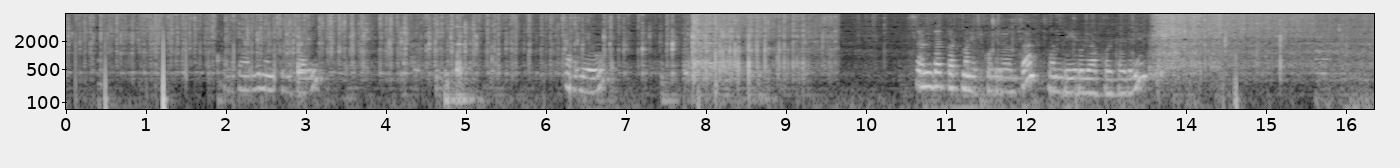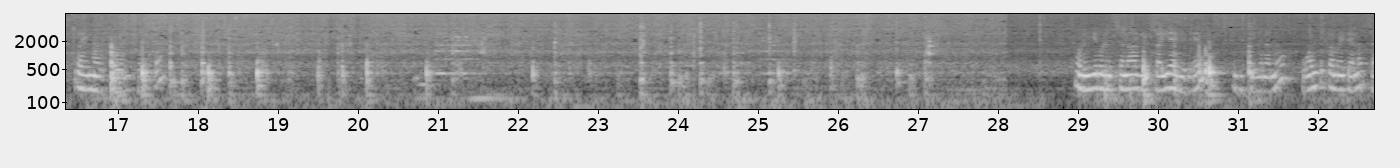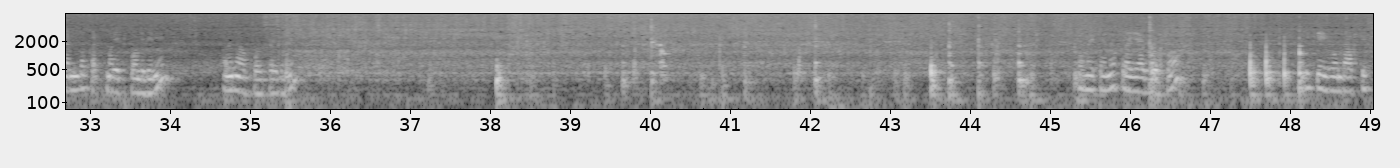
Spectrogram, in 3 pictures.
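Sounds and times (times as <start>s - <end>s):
onion sizzling in hot oil: 0.0s - 49.0s
spatula scraping a pan: 39.5s - 45.3s.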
